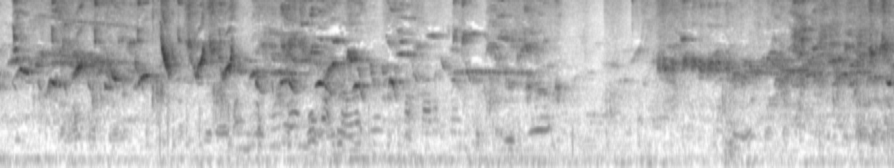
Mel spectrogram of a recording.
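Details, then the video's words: Javan bush lark singing in the ngendang style: a dense, rapid run of high chirps, twittering and short buzzy trills with varied notes, briefly quieter around the middle before resuming. "Suara burung branjangan ngendang,brajangan gacor"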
